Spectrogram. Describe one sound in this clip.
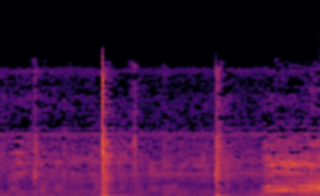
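A volleyball is smacked hard by a hand.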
